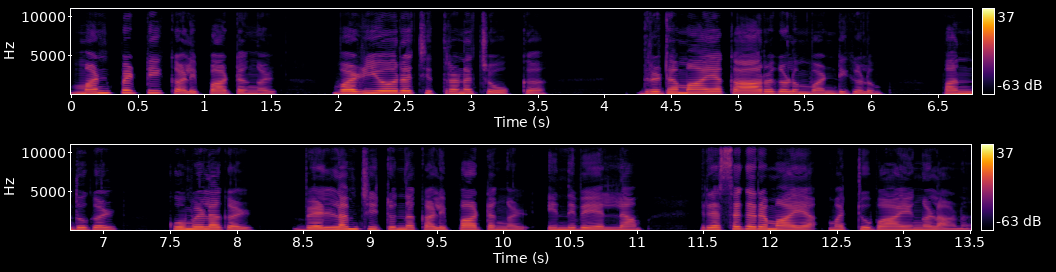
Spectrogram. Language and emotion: Malayalam, neutral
